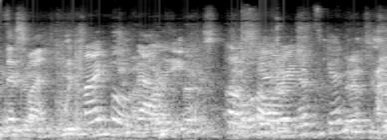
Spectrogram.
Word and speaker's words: Maipo: Maipo, yeah.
